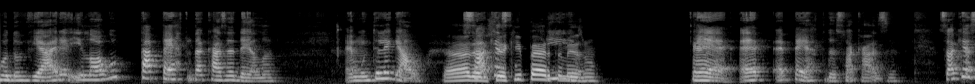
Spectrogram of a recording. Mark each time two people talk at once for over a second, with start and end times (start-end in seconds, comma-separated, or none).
4.4-5.9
